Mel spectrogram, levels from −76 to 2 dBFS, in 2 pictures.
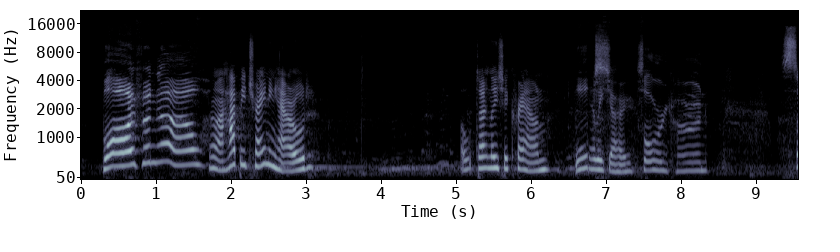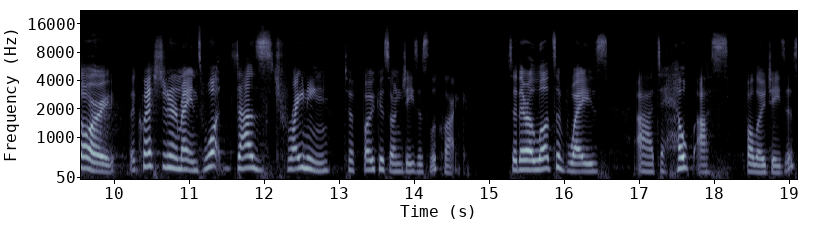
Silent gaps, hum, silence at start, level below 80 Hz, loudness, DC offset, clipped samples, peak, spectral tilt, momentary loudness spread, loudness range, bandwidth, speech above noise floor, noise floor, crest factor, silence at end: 14.98-15.18 s; none; 0.3 s; -68 dBFS; -28 LUFS; under 0.1%; under 0.1%; -6 dBFS; -3 dB/octave; 17 LU; 7 LU; 20 kHz; 29 dB; -57 dBFS; 24 dB; 0 s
